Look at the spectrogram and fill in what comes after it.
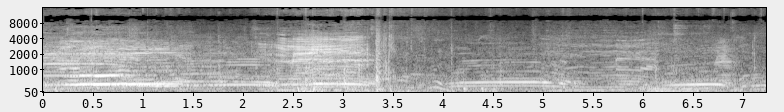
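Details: Cattle herd lowing: several cows give stacked, wavering moos that overlap and arch up and down in pitch, loud and continuous across the whole stretch.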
